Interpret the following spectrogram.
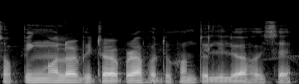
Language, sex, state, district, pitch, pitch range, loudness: Assamese, male, Assam, Sonitpur, 85 Hz, 80-90 Hz, -20 LUFS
